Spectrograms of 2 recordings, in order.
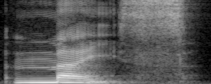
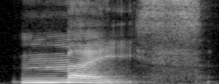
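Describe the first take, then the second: Both takes have the same delivery.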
